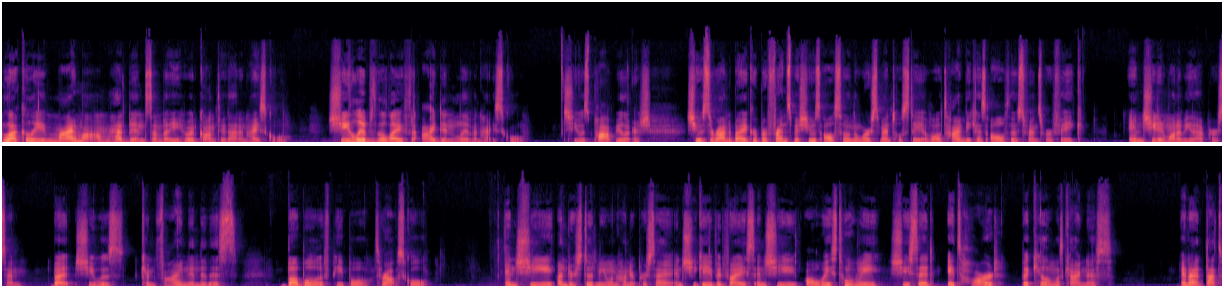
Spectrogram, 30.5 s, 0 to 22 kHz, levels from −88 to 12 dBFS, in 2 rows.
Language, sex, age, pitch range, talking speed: English, female, 10-29, 200-230 Hz, 195 wpm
